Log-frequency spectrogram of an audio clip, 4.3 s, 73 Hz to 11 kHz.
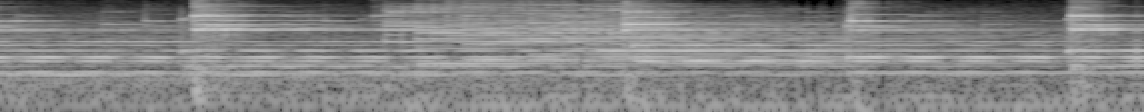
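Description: Bell-like chime tones, struck about every 0.8 seconds, each ringing on and overlapping the next: a short musical chime interlude.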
